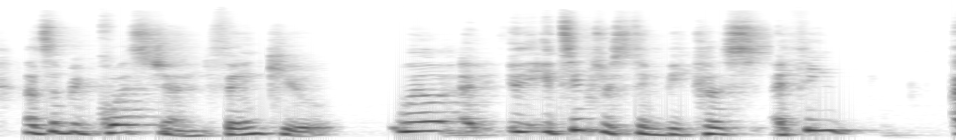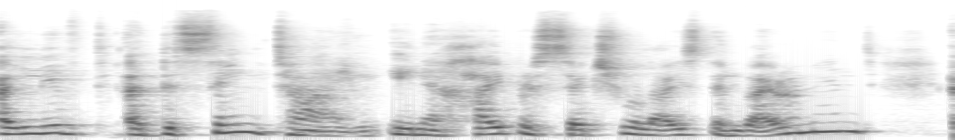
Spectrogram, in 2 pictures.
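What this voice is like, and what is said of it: Dominican Republic Spanish accent. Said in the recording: “I hear the accent of the Dominican Republic. ... Which is a little different from the Spanish one.”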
